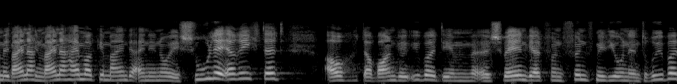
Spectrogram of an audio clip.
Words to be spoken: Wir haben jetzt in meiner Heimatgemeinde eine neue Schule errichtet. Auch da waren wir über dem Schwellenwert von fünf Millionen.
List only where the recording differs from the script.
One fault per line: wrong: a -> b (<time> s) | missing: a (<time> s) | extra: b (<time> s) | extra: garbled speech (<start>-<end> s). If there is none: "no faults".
wrong: jetzt -> meiner (0.1 s)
